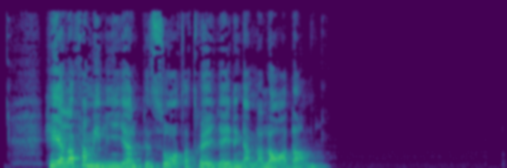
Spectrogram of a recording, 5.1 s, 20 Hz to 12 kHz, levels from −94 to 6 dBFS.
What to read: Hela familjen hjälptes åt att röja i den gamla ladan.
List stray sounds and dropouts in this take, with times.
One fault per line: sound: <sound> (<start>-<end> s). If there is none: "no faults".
no faults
